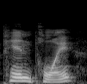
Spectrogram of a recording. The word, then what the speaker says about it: pinpoint: For pronunciation, the verb has two syllables. The stress is on that first syllable, pinpoint. And I'd also like to point out that final T, it's really a stop T.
